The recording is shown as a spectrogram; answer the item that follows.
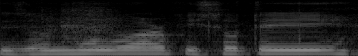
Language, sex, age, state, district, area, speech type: Assamese, male, 60+, Assam, Nagaon, rural, spontaneous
